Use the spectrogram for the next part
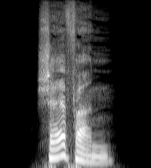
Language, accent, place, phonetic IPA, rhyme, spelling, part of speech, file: German, Germany, Berlin, [ˈʃɛːfɐn], -ɛːfɐn, Schäfern, noun, De-Schäfern.ogg
- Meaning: dative plural of Schäfer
